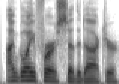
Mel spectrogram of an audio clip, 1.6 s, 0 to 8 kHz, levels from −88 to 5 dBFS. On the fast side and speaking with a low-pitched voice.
Yes: fast, 225 wpm; low, 115 Hz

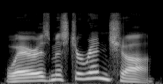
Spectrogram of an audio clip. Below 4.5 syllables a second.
Yes: 4.1 syllables/s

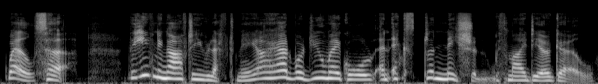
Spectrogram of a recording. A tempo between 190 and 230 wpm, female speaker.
Yes: average, 200 wpm; female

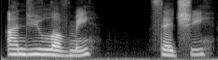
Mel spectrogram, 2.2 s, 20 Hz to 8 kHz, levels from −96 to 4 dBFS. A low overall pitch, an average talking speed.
No: high, 205 Hz; average, 165 wpm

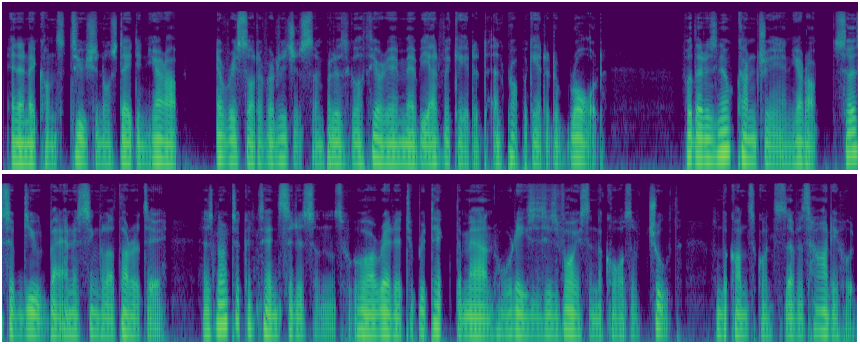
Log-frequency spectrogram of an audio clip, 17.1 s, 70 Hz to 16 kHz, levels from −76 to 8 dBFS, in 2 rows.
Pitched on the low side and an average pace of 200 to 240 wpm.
Yes: very low, 85 Hz; fast, 205 wpm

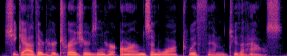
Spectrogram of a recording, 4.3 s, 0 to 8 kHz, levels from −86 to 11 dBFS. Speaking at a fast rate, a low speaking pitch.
No: average, 195 wpm; low, 125 Hz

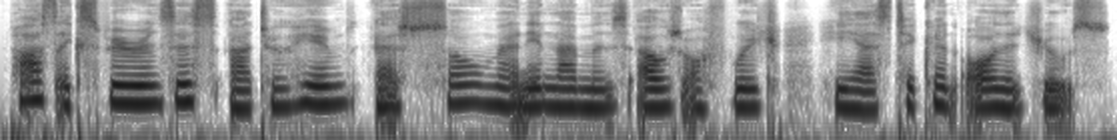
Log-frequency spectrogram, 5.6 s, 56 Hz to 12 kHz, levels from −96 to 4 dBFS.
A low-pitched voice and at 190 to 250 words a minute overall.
No: high, 210 Hz; average, 195 wpm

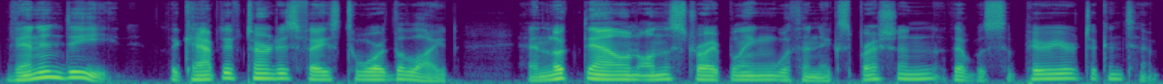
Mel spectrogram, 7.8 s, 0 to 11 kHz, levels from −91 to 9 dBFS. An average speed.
Yes: average, 185 wpm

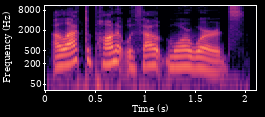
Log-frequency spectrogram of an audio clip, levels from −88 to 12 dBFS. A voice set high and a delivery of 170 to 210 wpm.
No: medium, 175 Hz; average, 200 wpm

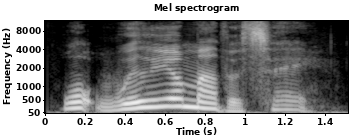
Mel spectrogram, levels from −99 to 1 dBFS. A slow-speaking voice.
No: average, 200 wpm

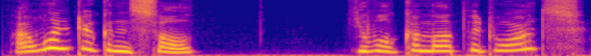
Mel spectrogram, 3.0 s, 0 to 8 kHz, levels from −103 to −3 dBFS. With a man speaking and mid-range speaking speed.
Yes: male; average, 185 wpm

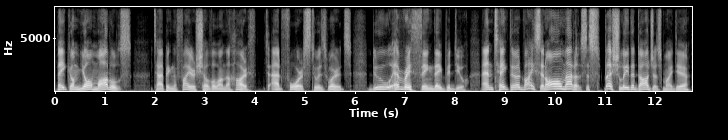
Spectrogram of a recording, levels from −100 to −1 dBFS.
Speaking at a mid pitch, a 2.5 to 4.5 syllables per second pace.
Yes: medium, 150 Hz; 4.2 syllables/s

